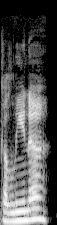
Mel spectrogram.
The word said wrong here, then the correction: Alinea: am I pronouncing it correctly, in Chicago? – Alinea.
